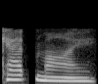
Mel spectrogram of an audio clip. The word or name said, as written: Katmai, Mount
